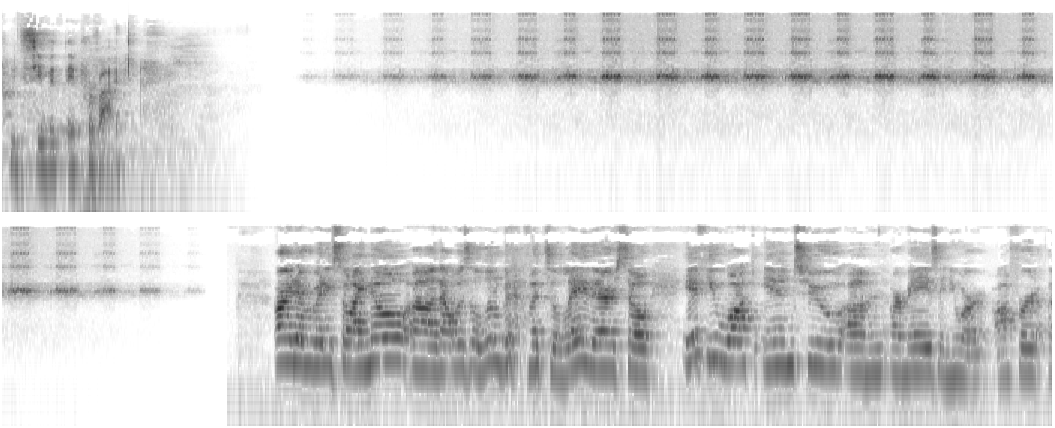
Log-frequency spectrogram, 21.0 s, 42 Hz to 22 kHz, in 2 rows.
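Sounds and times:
crickets chirping: 3.0 - 12.2.

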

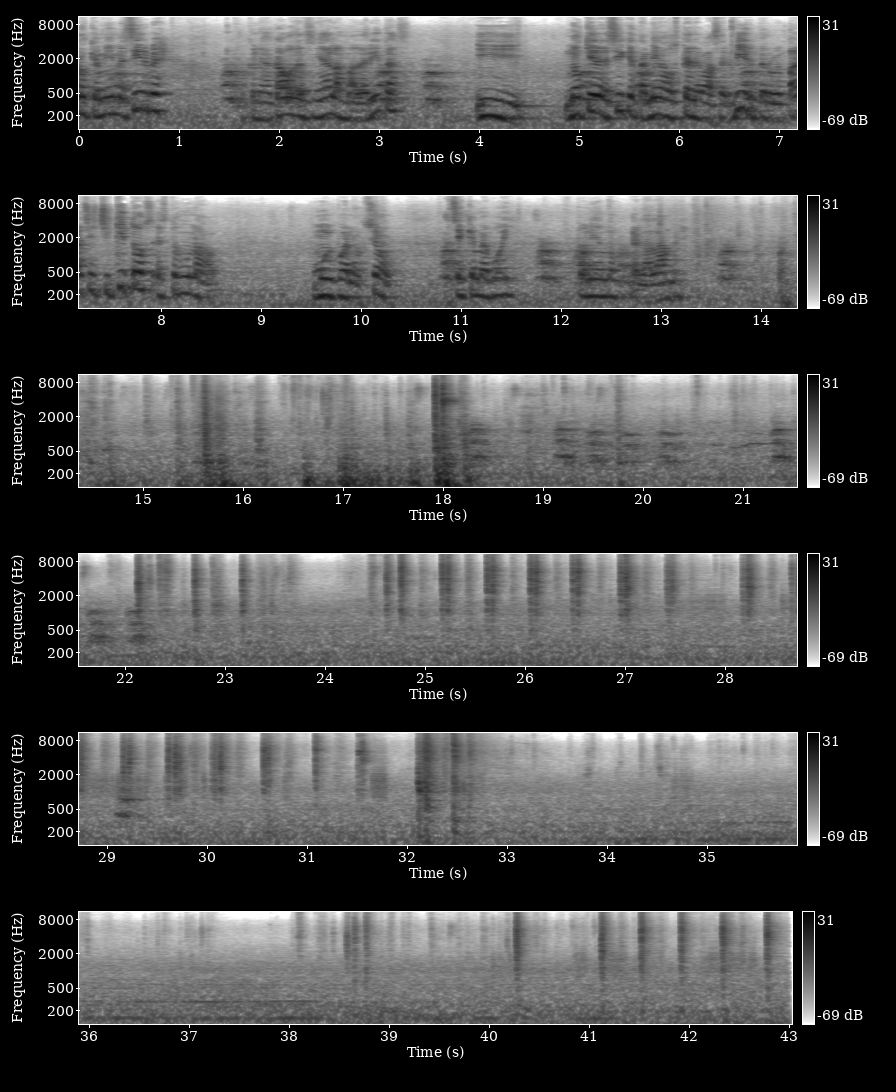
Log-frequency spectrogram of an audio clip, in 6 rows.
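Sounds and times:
snips cutting wire mesh: 22.1 - 23.8, 24.4 - 32.8, 38.1 - 43.0.

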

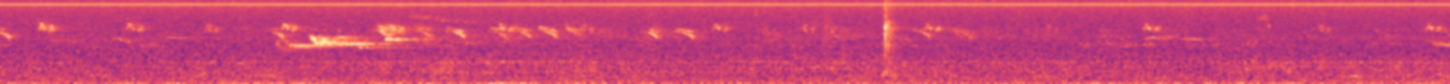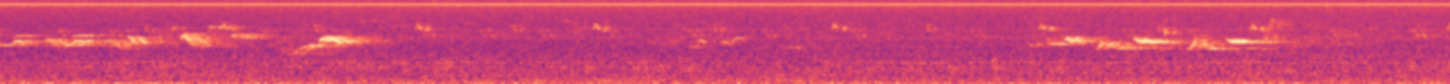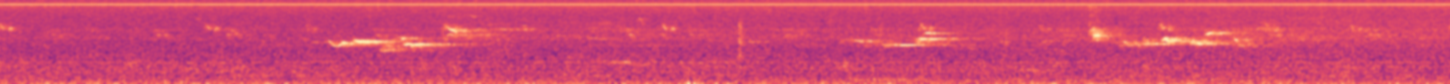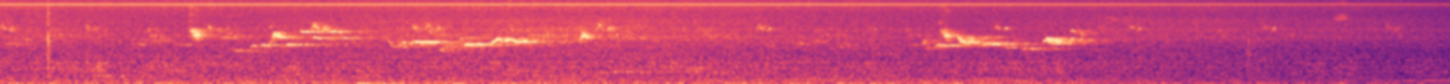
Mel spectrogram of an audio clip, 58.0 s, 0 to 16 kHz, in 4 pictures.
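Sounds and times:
outdoor background noise: 0.0 - 58.0
songbird chirping: 30.5 - 57.6.

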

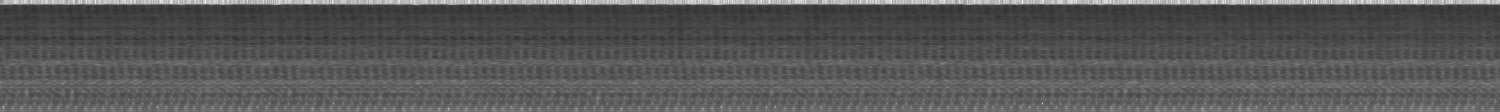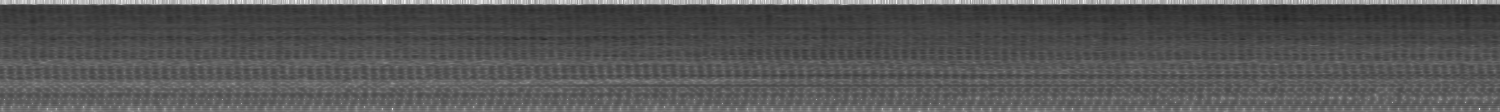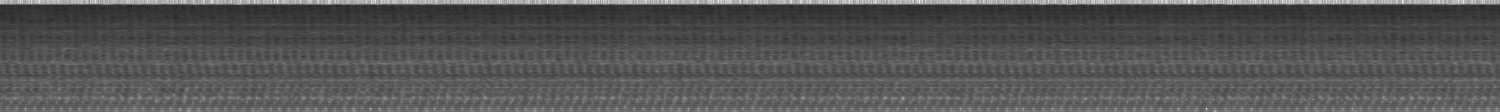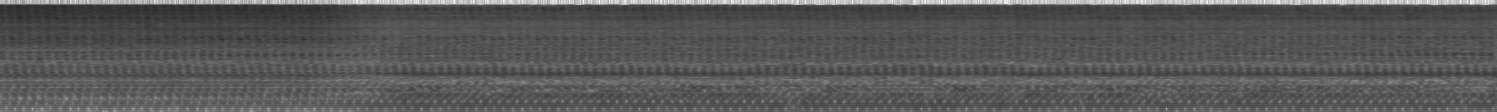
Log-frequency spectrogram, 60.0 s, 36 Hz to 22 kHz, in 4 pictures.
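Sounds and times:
boat engine rumble: 18.7 - 29.9, 48.0 - 59.9.

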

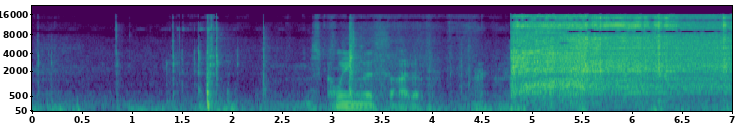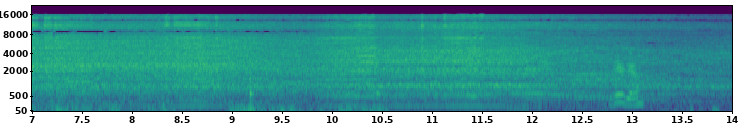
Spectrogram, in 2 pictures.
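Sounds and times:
angle grinder grinding plastic pipe: 4.8 - 14.0.

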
